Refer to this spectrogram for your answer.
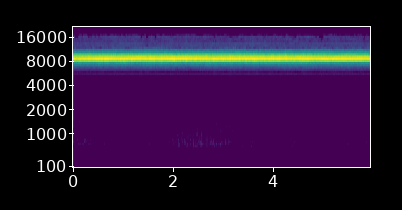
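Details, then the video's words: Kuroiwa niinii cicada (Platypleura kuroiwae) singing a steady, shrill, unbroken high-pitched drone that holds an even level for the whole stretch, with a faint low murmur beneath it. "クロイワニイニイ 鳴き声"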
